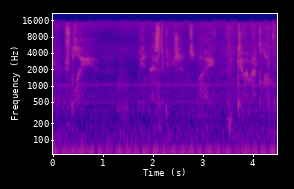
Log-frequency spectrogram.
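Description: Faint whispering over a steady low hum.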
